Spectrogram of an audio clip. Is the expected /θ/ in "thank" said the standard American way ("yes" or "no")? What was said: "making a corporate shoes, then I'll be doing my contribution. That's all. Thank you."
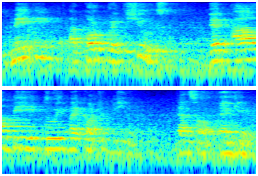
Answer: no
